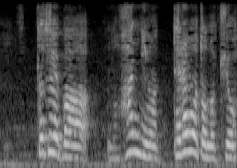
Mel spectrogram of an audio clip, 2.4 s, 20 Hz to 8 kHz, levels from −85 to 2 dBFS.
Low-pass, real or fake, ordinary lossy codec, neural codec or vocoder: 7.2 kHz; real; none; none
